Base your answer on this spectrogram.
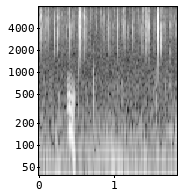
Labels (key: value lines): label: biophony
recorder: SoundTrap 300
